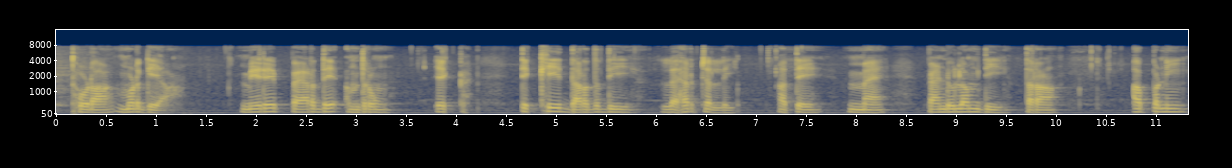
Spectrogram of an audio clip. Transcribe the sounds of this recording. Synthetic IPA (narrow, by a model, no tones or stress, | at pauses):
t̪ʰoːɽaːmʊɽɡɪaː | meːɾeːpɛːɾd̪eːʔənd̪əɾõː | ɪk | ʈɪkʰːiːd̪əɾd̪d̪iː | ləɦəɾt͡ʃəlːiː | ət̪eː | mɛ̃ː | pɛ̃ːɳɖuːləmd̪iːt̪əɾʔãː | əpɳiː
